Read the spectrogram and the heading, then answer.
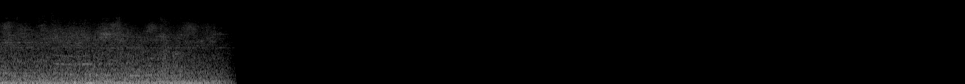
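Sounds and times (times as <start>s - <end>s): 
urban ambience in Cairo Egypt: 0.0s - 2.4s.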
